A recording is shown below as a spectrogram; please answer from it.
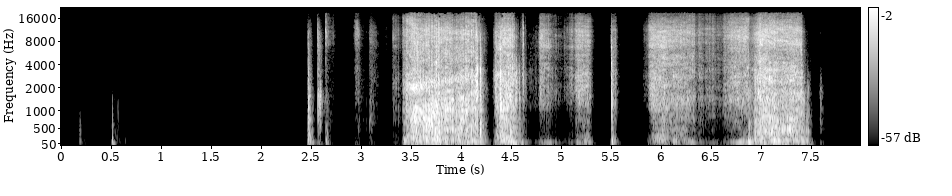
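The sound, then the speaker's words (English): A paper envelope being torn open: a couple of faint taps in near silence, then a few loud, long, rasping rips with short pauses between them. “And I'm just going to open the said envelope, Duncan.”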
